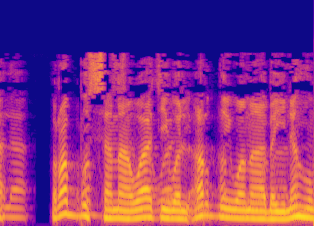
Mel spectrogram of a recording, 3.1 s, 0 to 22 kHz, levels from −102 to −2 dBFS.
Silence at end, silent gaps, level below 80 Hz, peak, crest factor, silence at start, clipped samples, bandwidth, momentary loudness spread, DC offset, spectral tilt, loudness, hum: 0 s; none; -56 dBFS; -4 dBFS; 12 dB; 0 s; under 0.1%; 8.8 kHz; 7 LU; under 0.1%; -6.5 dB/octave; -16 LUFS; none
